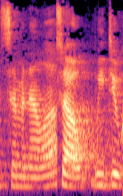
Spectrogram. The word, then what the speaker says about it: salmonella: yes I do know it's not pronounced salmon vanilla but I think it's funny you're calling it salmon vanilla than salmonella so we do call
